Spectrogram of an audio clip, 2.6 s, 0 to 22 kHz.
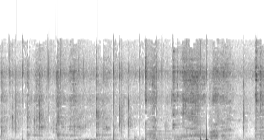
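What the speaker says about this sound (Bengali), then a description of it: "দিয়ে দিচ্ছি ফোড়নে 2টো শুকনো লঙ্কা, একটা তেজপাতা এইভাবে ছিঁড়ে নিয়ে, আর দিচ্ছি হাফ চামচেরও কম 5 ফোড়ন, আর দিচ্ছি অল্প পরিমাণে মৌরি। দিয়ে ফোড়নটা ভাজা করে নিতে হবে" Dry red chilies, a torn bay leaf, panch phoron and fennel seeds sputter in hot oil, a steady crackling sizzle with scattered sharp pops and a few scraping stir strokes, close and fairly loud, no voices.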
